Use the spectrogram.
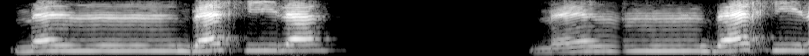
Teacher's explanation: الاقلاب، النون اتقلبت عندي ميم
